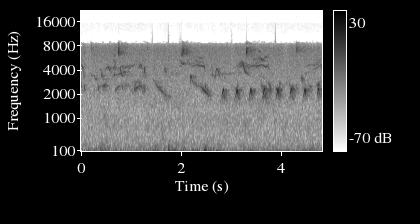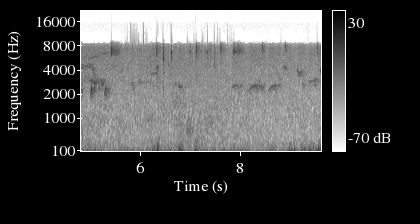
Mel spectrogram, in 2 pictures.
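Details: Bald eagle calling from its nest beside the Little Miami River near South Lebanon, Ohio, USA, nest-cam morning recording from 26 April 2024, 07:02: a rapid run of about ten thin, high piping notes, songbirds twittering and steady low rumble throughout.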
